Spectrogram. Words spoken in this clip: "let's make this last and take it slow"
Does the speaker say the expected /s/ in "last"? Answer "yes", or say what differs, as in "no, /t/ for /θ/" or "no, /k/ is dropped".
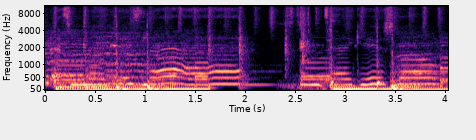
no, /s/ is dropped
